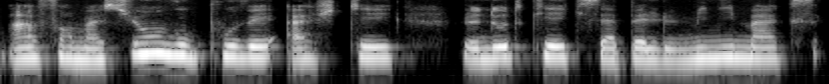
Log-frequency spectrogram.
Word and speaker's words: NodeK: Voilà, ça se prononce comme ça, NoteKey.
